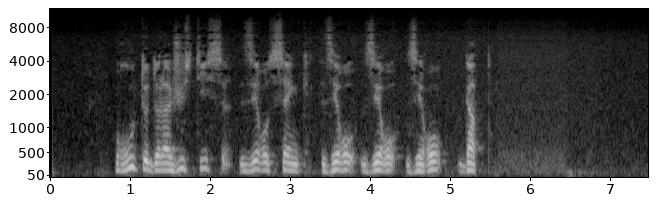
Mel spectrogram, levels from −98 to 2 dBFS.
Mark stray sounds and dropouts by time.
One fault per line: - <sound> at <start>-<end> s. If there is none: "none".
none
